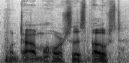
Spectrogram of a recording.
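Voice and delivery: lightly voiced game AI quip; mimicking the voice pack. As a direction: quote the ship AI's random line, slightly played. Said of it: "random things that he says".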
